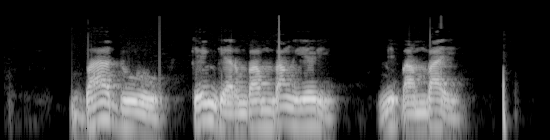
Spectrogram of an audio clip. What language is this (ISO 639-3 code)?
mdd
